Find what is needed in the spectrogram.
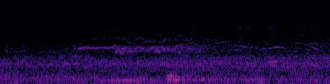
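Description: Near silence: faint open-air ambience, with one faint, wavering call about a second in.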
